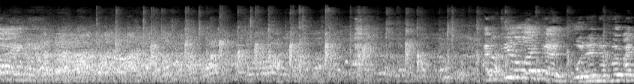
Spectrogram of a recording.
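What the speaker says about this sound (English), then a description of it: "Someone's clapping." A comedy-show audience member clapping, steady quick claps ringing out amid the crowd's murmur and chuckles, loud and continuous throughout.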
